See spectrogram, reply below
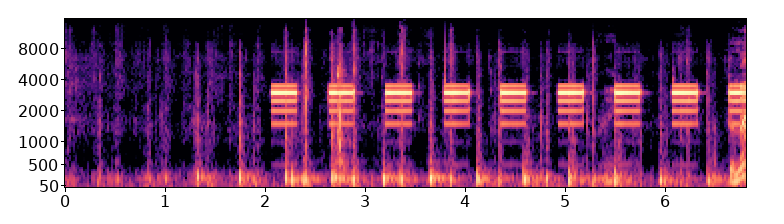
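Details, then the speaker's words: ZOLL X-Series monitor pediatric CPR feedback demonstration: regular electronic metronome beeps at 105 per minute over chest compression thumps, one compression per beep. "105 compressions per minute. So, every time you hear a beep, you should do a compression."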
